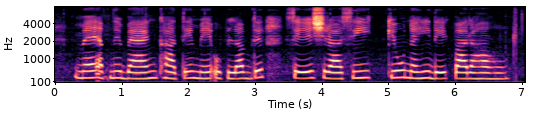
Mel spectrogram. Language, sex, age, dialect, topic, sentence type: Hindi, female, 18-24, Awadhi Bundeli, banking, question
